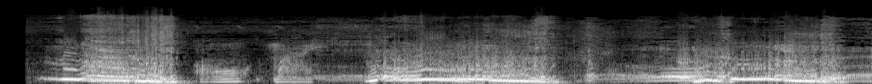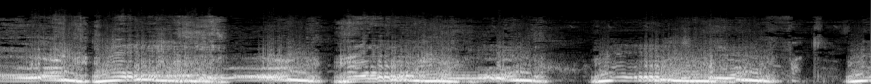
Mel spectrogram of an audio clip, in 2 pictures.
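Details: Lion and lioness during mating: loud, deep, rasping roar-growls in long bursts, each swelling and falling in pitch, repeated roughly every two to three seconds with short gaps between.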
